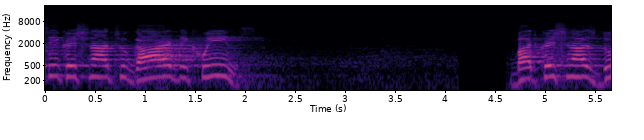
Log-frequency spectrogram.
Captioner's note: in Hindi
